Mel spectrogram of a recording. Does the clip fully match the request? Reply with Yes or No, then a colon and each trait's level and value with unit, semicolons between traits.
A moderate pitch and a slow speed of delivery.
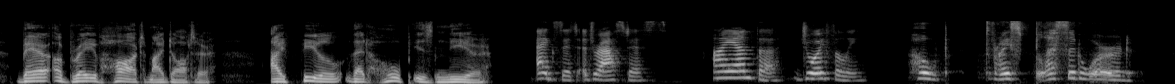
Yes: medium, 180 Hz; slow, 100 wpm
